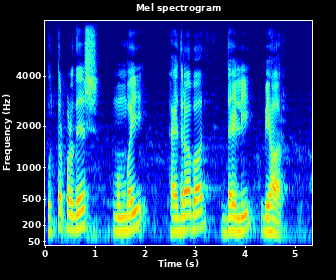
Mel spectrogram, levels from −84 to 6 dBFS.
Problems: constant background noise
